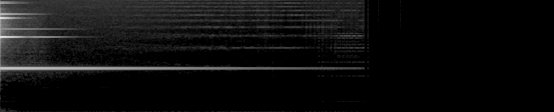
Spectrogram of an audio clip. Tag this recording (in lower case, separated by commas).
music, percussion, glockenspiel, musical instrument, mallet percussion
